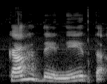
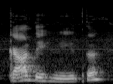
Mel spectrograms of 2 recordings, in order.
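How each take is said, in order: First: "cardeneta" with R in the first syllable; mispronounced caderneta. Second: "caderneta" with R in the second syllable; correct caderneta. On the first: Teacher showing a common error, cardeneta with misplaced R. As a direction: say car-de-ne-ta, R moved forward. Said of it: "as pessoas pronunciam errado". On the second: Teacher giving the right form, caderneta with "der". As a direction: say ca-der-ne-ta, R after the E. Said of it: "em vez de". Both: Shown as a demonstration.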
